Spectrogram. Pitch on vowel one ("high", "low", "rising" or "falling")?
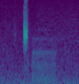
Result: low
